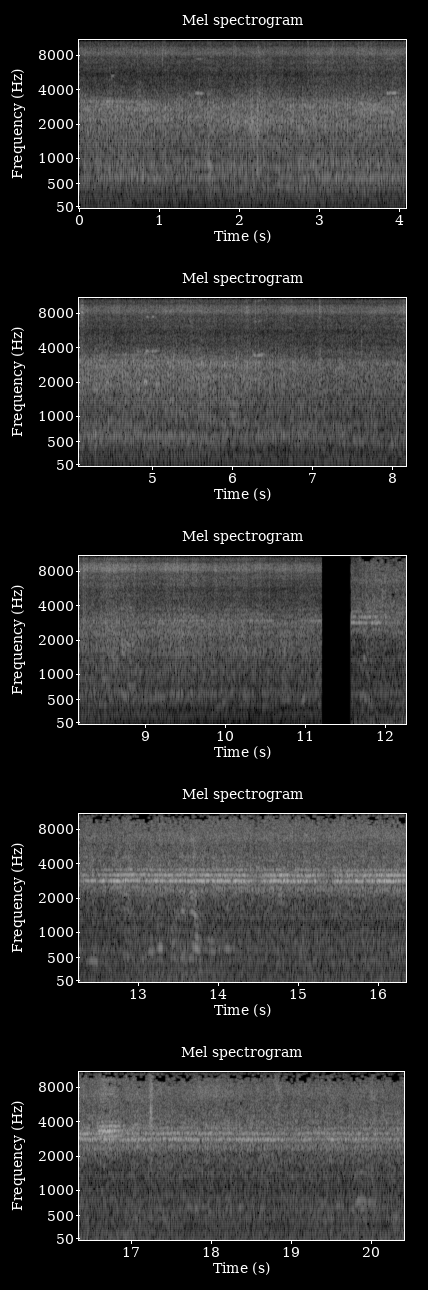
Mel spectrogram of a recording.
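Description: An SUV's engine and road noise heard from inside the moving cabin. After a brief cut, a jeep-type SUV drives off outside, with voices in the background and a steady high-pitched tone for a few seconds.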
